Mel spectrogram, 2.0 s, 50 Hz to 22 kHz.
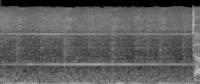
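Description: The Rolls-Royce Tyne turboprop engines of a C-160 Transall transport aircraft droning steadily in flight, heard from inside the aircraft, with a thin steady whine above the low drone.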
